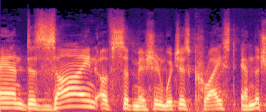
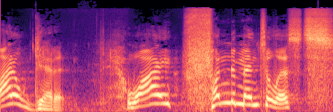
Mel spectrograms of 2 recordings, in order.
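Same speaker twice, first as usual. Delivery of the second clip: mock very high, very slow contemptuous drawl; 10 semitones higher than usual. Retelling what a professor said in class, mimicking a scornful professor. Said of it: "just with a scorn in his voice".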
